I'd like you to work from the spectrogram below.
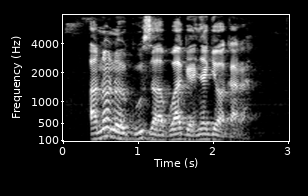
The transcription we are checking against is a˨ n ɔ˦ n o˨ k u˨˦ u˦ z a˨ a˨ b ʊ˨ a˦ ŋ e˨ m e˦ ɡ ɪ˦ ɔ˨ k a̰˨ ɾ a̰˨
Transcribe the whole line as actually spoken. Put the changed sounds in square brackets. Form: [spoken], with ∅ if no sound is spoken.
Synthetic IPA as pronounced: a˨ n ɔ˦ n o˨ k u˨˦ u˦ z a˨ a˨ b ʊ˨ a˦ [ɡ] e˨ [ɲ] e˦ ɡ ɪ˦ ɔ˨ k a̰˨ ɾ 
